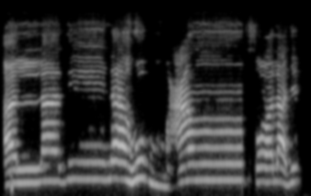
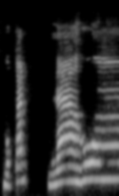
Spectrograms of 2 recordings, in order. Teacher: Mim sukun bertemu dengan huruf ain, maka dibaca jelas, sejelas-jelasnya ya. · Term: izhar safawi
